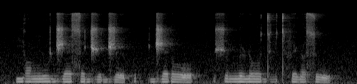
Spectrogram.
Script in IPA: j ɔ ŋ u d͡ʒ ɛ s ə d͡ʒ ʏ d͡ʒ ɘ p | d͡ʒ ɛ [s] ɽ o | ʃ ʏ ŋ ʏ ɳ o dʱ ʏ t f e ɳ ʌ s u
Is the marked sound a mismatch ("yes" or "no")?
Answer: yes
